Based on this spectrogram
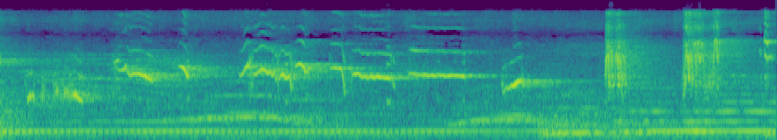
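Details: Oriental magpie-robin at midday in ngriwik style, giving a few looping whistled slurs and sweeps over a steady low hum, ending with two sharp broadband bursts.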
